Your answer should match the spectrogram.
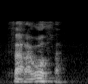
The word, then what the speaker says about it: Zaragoza: Bueno, no, con, el acento, perdón, Zaragoza, Entonces, este, sí, sí. Bueno, porque... – Los, de Zaragoza dicen que es la, es la, única palabra del castellano que tiene acento en todas sus, en todas sus letras vocales, ¿no? – Zaragoza.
